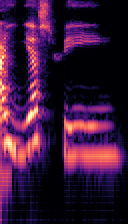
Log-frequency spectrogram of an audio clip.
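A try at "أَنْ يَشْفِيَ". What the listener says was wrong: ফিয়া, জবর হয়ে যাবে শেষে।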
